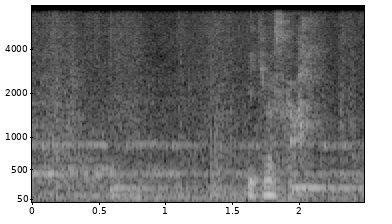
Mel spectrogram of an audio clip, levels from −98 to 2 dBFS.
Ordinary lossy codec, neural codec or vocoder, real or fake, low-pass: none; vocoder, 22.05 kHz, 80 mel bands, WaveNeXt; fake; 7.2 kHz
